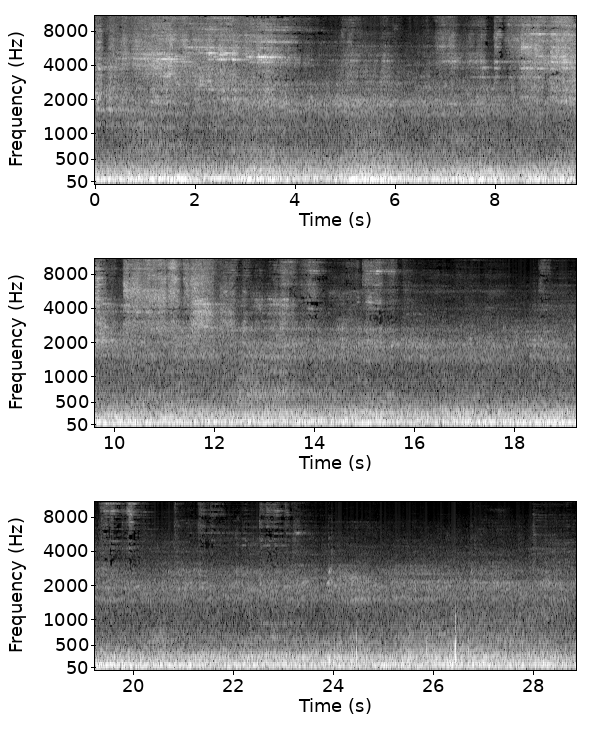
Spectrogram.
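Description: A loaded freight train's double-stack container cars and empty tank cars rolling past close by in a steady rumble. Wheels squeal and screech on and off, mostly in the first half, then die away to the plain rolling rumble.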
